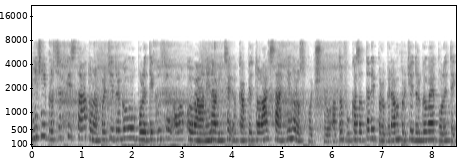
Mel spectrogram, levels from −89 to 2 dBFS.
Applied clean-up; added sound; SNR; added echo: none; Breathing; 16 dB; reverberation time 0.2 s.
